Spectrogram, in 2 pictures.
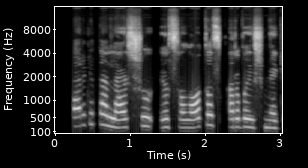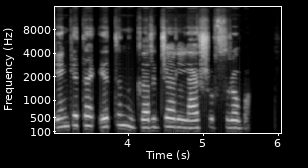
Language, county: Lithuanian, Alytus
